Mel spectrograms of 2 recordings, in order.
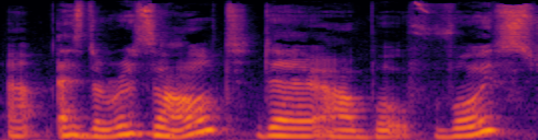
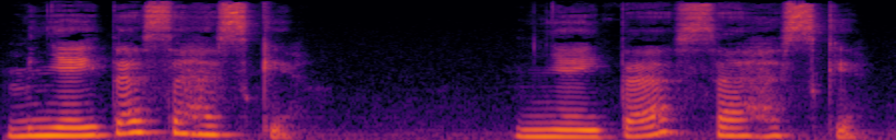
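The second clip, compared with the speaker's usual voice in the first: Mějte se hezky said slowly, mě as mňe; slow model phrase; slower than usual. Shown as a demonstration. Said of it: "teacher model phrase".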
